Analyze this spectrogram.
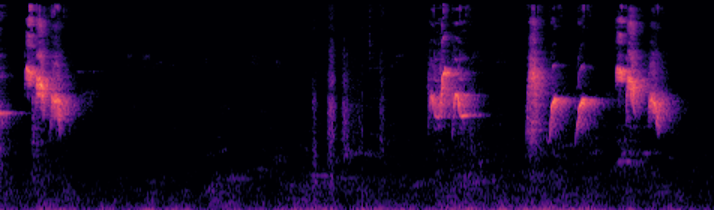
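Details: White-rumped shama song for masteran, training recordings for other birds: a sharp descending note, a gap with faint clicks, then a burst of several loud, slurred high phrases falling in pitch.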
